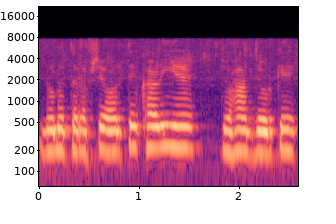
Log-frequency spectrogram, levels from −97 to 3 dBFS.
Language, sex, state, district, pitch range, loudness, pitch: Hindi, female, Punjab, Kapurthala, 190-215 Hz, -13 LUFS, 195 Hz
